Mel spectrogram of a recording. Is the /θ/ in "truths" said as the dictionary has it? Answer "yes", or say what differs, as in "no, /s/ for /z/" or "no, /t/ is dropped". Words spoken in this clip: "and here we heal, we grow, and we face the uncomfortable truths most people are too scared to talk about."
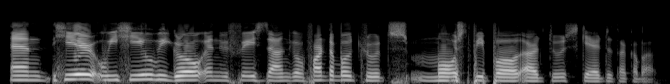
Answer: no, /t/ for /θ/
